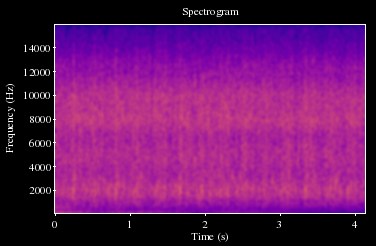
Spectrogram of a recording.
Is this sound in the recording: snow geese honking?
no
